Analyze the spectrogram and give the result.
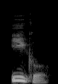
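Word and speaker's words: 囲碁: The same words, Weiqi, in Japan is pronounced eagle, or in a more abbreviated fashion, it is simply called Go.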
